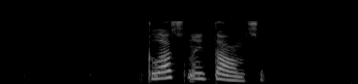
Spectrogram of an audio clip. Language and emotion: Russian, neutral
